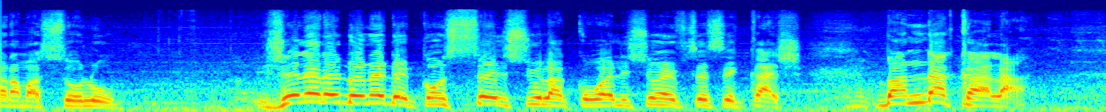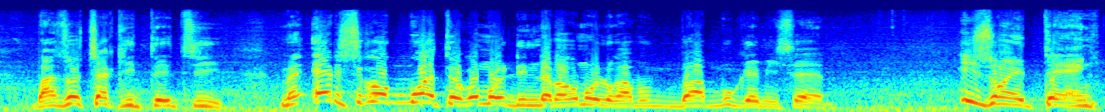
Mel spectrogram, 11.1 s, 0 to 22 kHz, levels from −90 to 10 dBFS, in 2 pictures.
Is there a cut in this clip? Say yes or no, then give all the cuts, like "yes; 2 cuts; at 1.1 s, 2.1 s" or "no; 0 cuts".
no; 0 cuts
